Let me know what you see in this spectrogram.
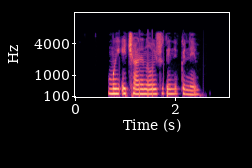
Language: Mari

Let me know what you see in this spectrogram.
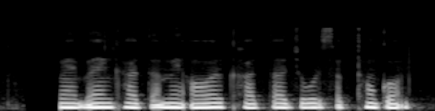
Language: Chhattisgarhi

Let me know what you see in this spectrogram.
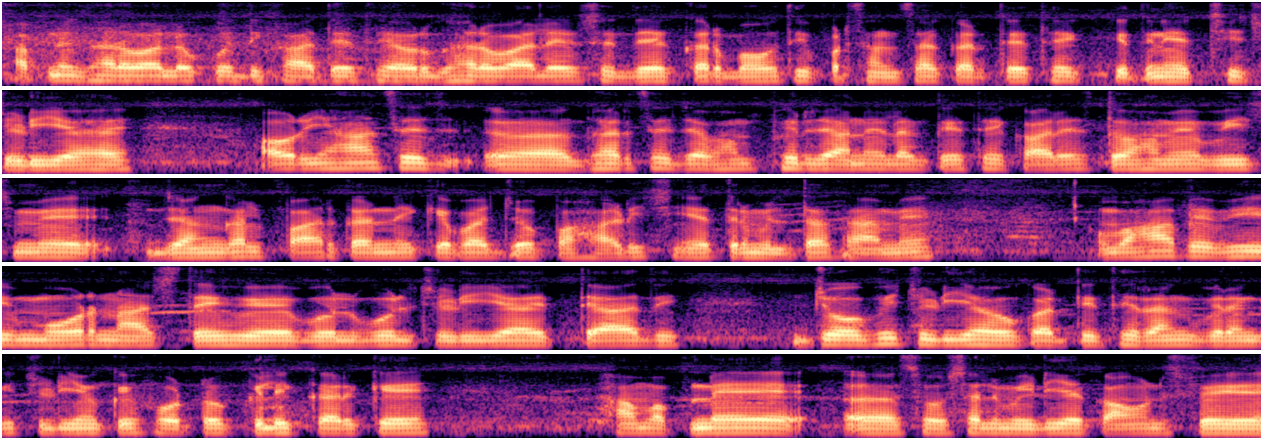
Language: Hindi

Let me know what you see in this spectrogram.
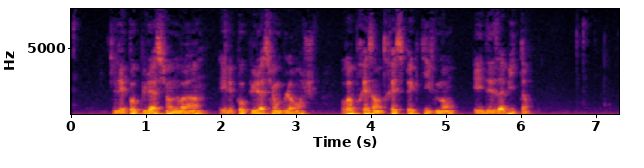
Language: French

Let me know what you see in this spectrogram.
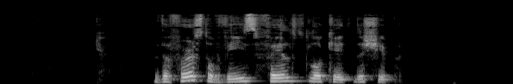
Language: English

